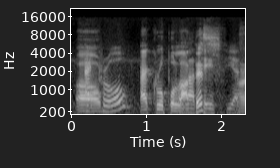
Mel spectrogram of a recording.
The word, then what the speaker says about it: Pilates: And it's called Acro Pilates. Yes. All right. Thanks for pronouncing it correctly, because a lot of people say Pilates, Pilates. Pilates, Yeah, because Pilates. Pilates like Pilates on a pole.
